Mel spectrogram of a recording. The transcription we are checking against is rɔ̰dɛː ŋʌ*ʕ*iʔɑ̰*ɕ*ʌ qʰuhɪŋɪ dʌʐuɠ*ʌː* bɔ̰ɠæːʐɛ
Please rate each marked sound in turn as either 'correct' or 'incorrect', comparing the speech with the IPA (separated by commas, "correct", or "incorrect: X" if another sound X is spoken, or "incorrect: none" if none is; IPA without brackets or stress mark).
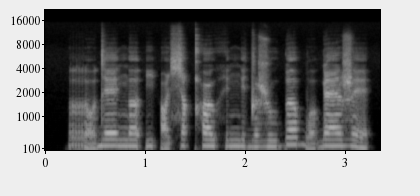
incorrect: ʔ, correct, correct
